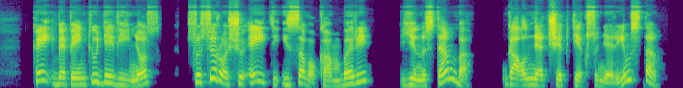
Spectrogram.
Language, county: Lithuanian, Kaunas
